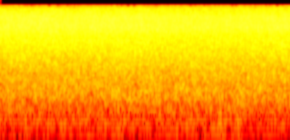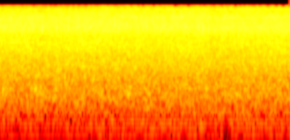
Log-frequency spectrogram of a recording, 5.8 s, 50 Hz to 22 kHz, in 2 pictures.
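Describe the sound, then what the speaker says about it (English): Steady, loud roar of a 50 ft waterfall filling the whole clip, dense and unbroken from start to finish. "We arrived at this waterfall today."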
